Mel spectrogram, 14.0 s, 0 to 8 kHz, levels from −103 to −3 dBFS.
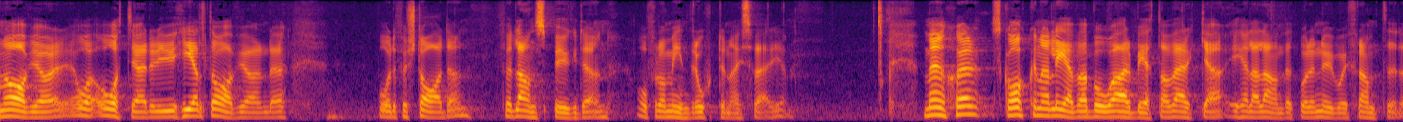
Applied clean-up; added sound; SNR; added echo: none; none; none; none.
